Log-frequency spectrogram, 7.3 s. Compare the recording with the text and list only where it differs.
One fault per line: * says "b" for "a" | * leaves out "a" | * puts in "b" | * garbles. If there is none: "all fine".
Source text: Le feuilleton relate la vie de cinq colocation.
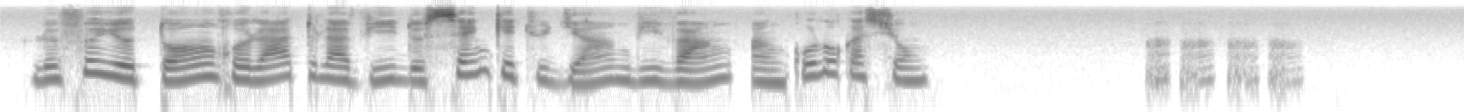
* puts in "étudiants vivant en"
